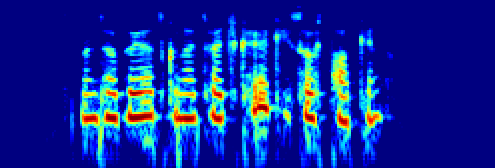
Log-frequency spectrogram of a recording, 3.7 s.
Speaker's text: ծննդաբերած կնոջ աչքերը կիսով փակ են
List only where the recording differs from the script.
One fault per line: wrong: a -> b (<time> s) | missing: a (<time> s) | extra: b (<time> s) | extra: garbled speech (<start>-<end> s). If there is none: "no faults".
no faults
